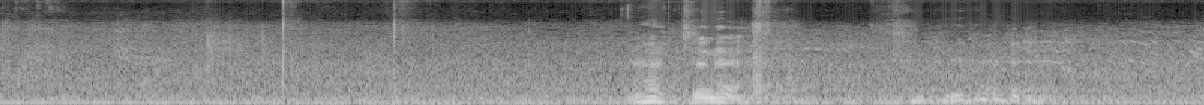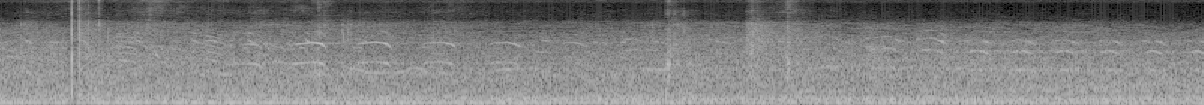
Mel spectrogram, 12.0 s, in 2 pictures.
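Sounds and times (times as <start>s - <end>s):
bird chirping: 4.0s - 12.0s.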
